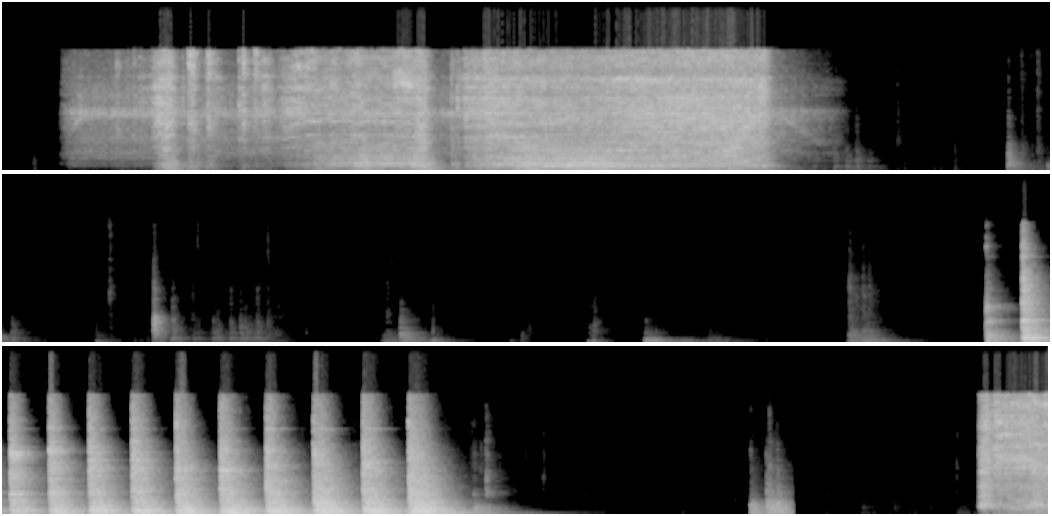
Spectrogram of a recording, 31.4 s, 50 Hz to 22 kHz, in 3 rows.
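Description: A DeWalt 20V cordless angle grinder with a cut-off wheel cutting into a steel trailer wall. It makes one long run of about seven seconds and a shorter run that pulses about three times a second, each winding down as the wheel spins down. Between the runs come scattered metal knocks and clanks.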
